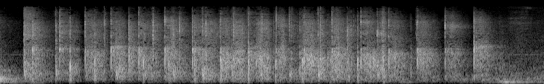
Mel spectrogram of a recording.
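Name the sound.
audience clapping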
